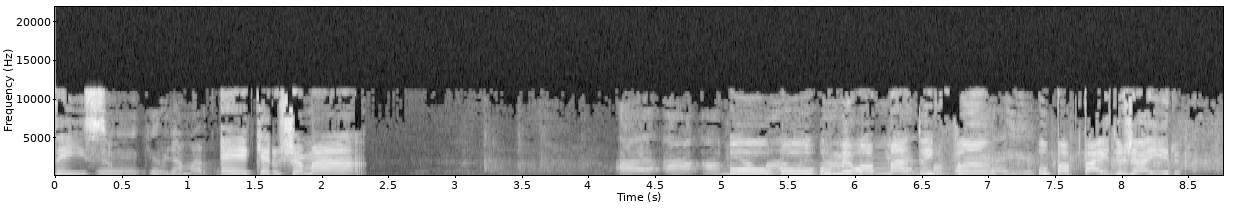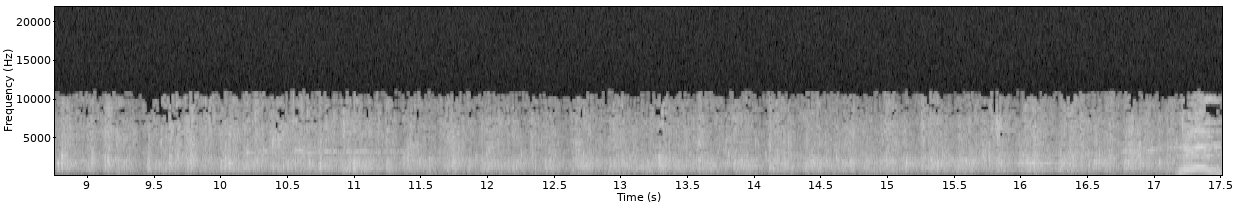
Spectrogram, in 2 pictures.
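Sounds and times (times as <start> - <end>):
speech: 0.0 - 2.4, 4.2 - 8.6, 17.2 - 17.5
audience applause: 7.0 - 17.5.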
